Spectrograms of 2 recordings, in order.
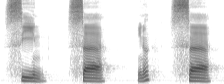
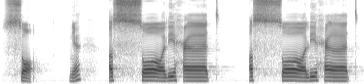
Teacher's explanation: So this would be the correct pronunciation, and this letter has the same articulation point as the letter sin, which is why there could be some sort of confusion when you're pronouncing this letter. But the top of the tongue is raised to the roof of the mouth to make it a heavy and thick sounding letter. So in this case, if we take the sin is a very light letter, Sin, sa, sa. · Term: saad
